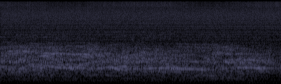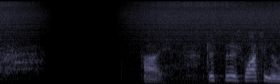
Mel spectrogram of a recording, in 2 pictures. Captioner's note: crowd chatter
